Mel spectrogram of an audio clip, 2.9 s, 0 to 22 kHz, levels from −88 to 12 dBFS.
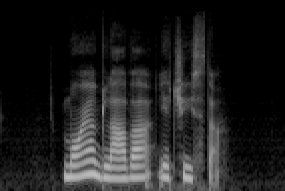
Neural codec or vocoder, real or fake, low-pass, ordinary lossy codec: autoencoder, 48 kHz, 32 numbers a frame, DAC-VAE, trained on Japanese speech; fake; 19.8 kHz; MP3, 96 kbps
